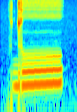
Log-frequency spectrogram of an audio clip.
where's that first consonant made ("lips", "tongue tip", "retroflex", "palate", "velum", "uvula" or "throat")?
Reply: tongue tip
